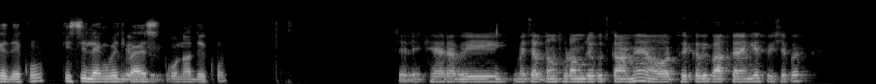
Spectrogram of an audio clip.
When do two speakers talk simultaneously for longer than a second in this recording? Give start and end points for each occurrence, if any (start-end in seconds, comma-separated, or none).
none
